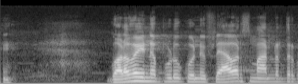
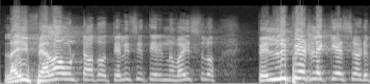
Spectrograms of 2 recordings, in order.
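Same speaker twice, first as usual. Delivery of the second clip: louder, higher preaching burst; fervent preaching; 8 semitones higher, 9 dB louder than usual. Acted. Preacher to his congregation, fervent preaching. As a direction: drive it home to the congregation. Preacher rising to full force.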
